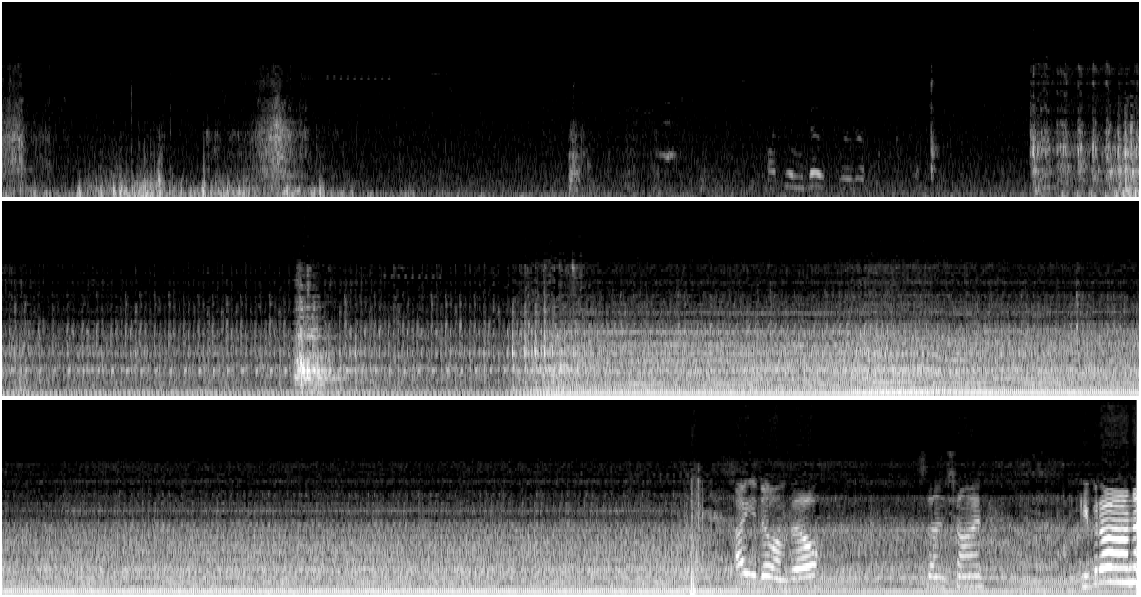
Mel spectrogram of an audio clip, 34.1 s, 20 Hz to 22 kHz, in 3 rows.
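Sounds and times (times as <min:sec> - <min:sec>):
tractor engine sputtering and running: 0:10.3 - 0:34.0
wood chipper spinning: 0:10.4 - 0:34.0.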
